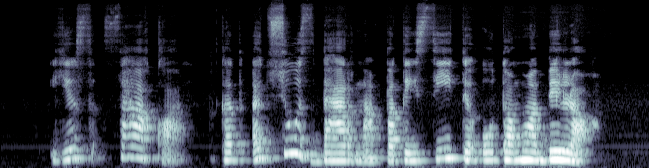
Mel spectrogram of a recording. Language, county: Lithuanian, Šiauliai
